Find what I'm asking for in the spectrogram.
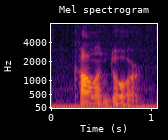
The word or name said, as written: callandor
